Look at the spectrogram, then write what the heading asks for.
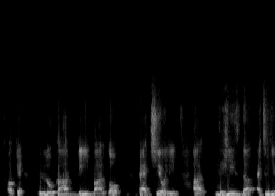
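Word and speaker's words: Pacioli: luca d bargo pacholi the pronunciation is patcholi okay luca de bargo pachioli uh he's the actually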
